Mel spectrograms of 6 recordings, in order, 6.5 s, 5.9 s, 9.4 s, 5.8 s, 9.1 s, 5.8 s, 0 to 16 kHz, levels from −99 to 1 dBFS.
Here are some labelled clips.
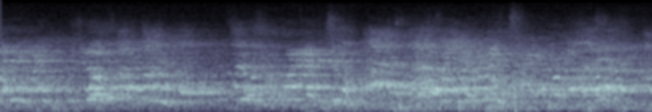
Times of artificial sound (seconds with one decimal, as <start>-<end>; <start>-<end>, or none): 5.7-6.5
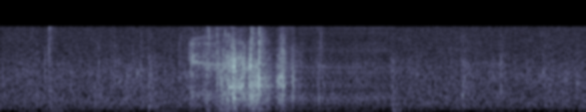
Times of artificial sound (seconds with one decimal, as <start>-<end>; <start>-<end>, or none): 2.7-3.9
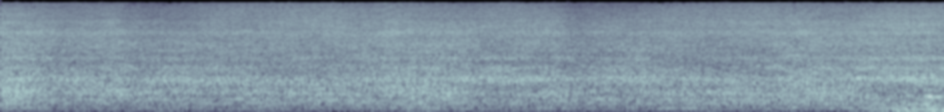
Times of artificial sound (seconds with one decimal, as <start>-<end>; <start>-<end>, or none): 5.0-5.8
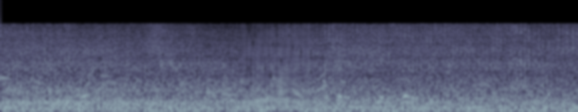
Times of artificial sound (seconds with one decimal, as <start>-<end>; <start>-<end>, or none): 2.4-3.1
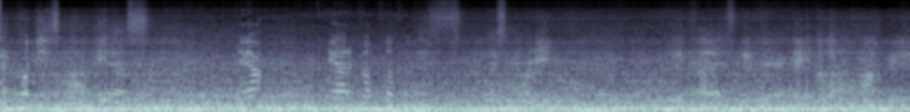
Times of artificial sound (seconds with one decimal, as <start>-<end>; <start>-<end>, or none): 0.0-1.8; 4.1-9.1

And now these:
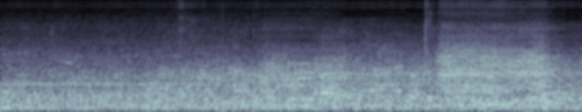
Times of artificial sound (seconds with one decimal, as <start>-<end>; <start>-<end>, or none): 2.6-3.4; 4.8-5.8

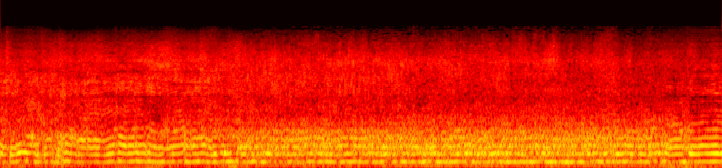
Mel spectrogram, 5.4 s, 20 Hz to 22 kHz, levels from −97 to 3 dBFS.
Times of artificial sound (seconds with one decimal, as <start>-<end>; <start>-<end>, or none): 0.0-1.8; 5.0-5.4

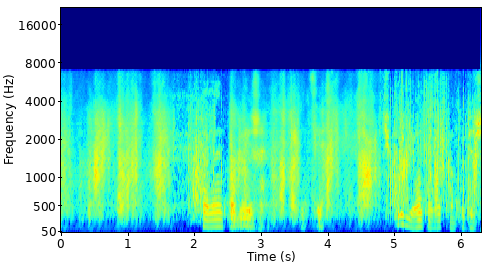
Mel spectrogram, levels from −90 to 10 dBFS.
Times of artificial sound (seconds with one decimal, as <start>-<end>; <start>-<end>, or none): 0.0-1.7; 2.5-4.8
